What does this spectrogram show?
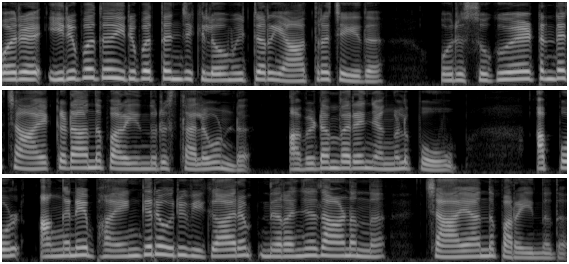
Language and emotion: Malayalam, neutral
